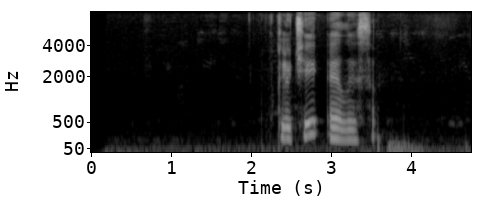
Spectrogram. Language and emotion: Russian, neutral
